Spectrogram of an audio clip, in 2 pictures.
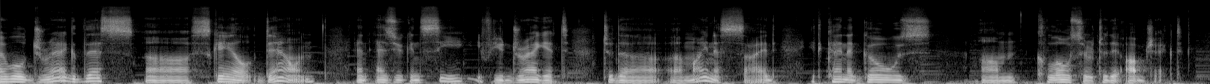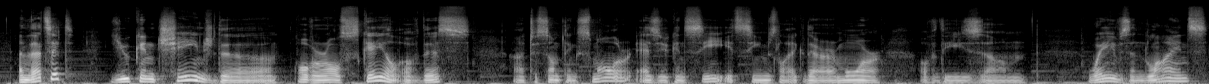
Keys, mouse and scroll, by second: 0.3 click, 2.5 click, 4.6 alt+right click, 5.0 alt+click, 7.9 click, 11.9 alt+middle click, 13.3 click, 15.2 click.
